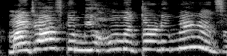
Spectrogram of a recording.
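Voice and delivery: high, fast retold panic; freaking out. Teller to friend as dad's return nears, high rushed panic. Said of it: "freaking out and everything".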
